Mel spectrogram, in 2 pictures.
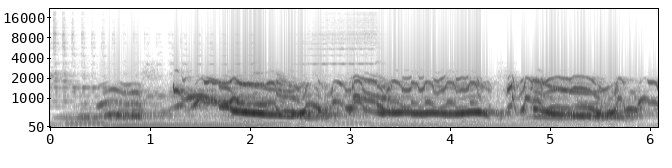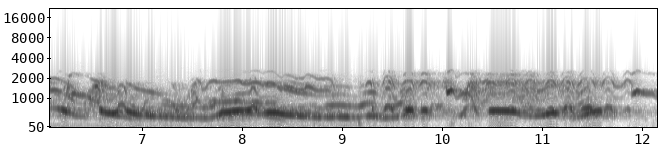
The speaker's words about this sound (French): Ce sont des hurlements en fait de loups qui ont été provoqués par playback, c'est-à-dire qu'on va diffuser des enregistrements en pleine nature sur des sites où ils sont supposés être présents et on va essayer en fait de leur provoquer une réponse.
